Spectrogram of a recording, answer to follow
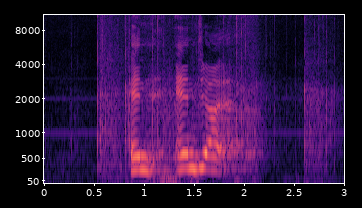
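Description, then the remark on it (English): A burst of audience applause lasting about two seconds, with whooping cheers riding over the clapping before it fades, then a brief bit of noise. “Thank you for those applause.”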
